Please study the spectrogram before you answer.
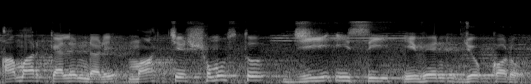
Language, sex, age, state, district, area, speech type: Bengali, male, 60+, West Bengal, Purba Bardhaman, rural, read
